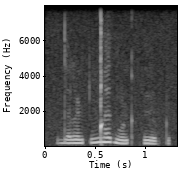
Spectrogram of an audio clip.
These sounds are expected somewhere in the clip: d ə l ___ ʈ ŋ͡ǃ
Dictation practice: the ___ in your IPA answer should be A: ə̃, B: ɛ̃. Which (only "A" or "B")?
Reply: A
